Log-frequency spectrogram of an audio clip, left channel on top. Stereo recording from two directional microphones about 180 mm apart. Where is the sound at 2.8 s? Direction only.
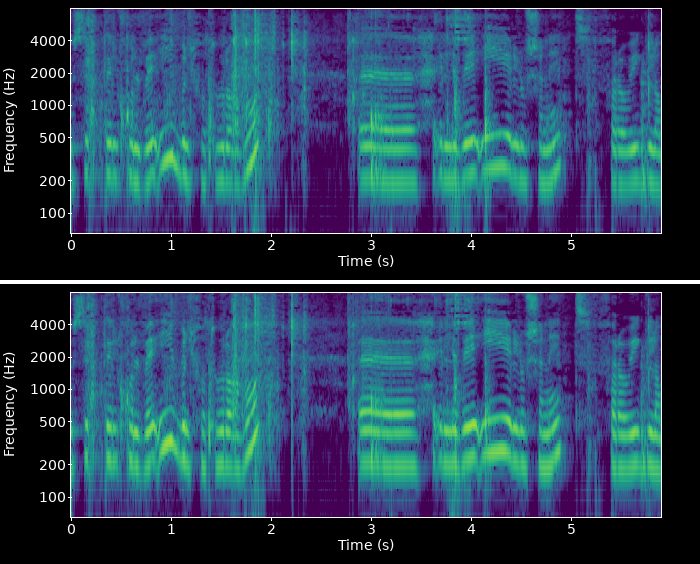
35° right (ahead or behind).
